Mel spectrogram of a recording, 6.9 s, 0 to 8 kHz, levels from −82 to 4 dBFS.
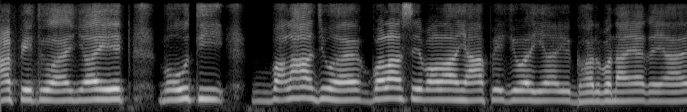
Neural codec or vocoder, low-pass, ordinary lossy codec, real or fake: codec, 16 kHz in and 24 kHz out, 0.9 kbps, LongCat-Audio-Codec, four codebook decoder; 7.2 kHz; none; fake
